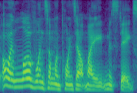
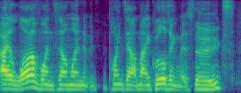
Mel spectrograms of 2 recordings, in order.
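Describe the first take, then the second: First: It sounds sincere and appreciative. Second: It sounds sarcastic and annoyed.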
